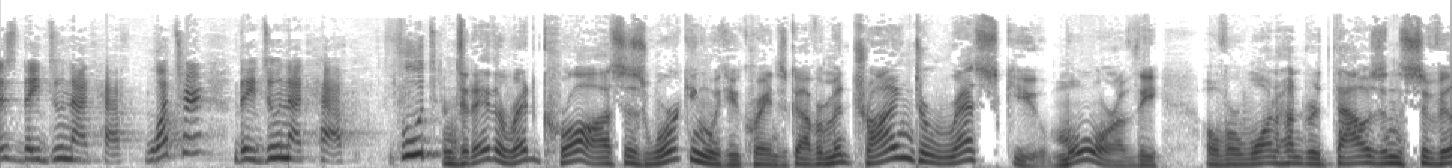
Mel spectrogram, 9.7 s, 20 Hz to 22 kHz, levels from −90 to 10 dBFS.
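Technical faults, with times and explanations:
Throughout: sample clock jitter. The converter's clock wanders by roughly 2 microseconds, so each sample is captured slightly off its intended instant. The resulting error scales with how fast the waveform is changing, which puts a grainy hiss under the speech, around 35 dB below it, strongest on loud passages and sibilant, high-frequency sounds. Because the error depends on the signal itself, the roughness disappears entirely in the pauses between phrases.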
